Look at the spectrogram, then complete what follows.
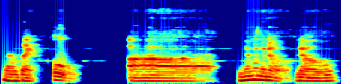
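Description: A soft-spoken man, talking reflectively as an interview guest, hesitant with many fillers and restarts. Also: medium pitch, steady tone, slow pace, muffled recording, faint music behind.

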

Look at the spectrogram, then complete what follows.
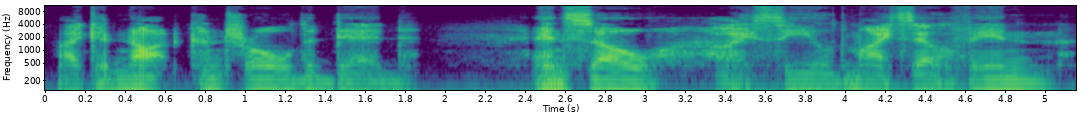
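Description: A man's voice: low voice, fairly even intonation, takes it slowly, breathy edge, heavily acted. A man voicing an ancient, gaunt, cursed goblin, a brooding and unrepentant former killer, in a dramatic reading of a fantasy tale. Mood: grim, boastful. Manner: brooding storyteller recounting dark deeds. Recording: dull lo-fi recording in echoey room.

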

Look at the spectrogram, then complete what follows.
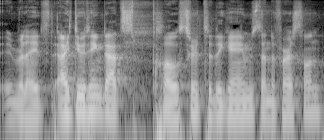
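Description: A man's voice: mid-range voice, fairly even intonation, brisk, clear, resonant tone. A man co-hosting a podcast, chatting casually and giving his take in an informal discussion. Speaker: podcast co-host. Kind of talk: casual film discussion chat.

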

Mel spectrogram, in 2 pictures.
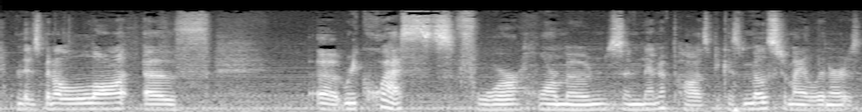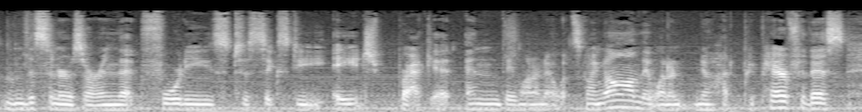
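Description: A woman's voice: deep voice, steady tone, moderate pace, background noise. An American woman in her fifties, a guest chatting enthusiastically in a podcast interview, often restarting her phrases. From United States. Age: 50s. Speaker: guest, gerontologist.

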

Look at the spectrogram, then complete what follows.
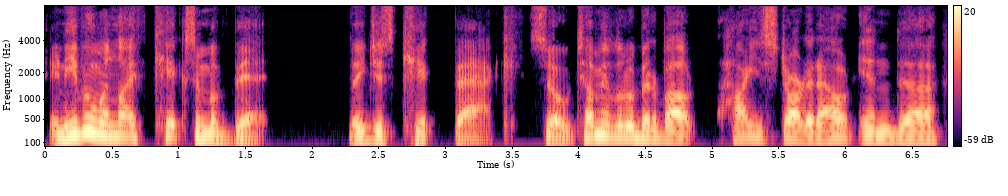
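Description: An American man hosts a podcast interview with enthusiastic, chatty warmth in his delivery. His voice sits at a middle pitch. The sound is very dry and close, with no room echo. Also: very animated, normal speed. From United States. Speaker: podcast host. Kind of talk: upbeat interview hosting.

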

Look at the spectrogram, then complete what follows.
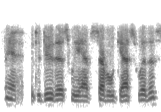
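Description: A man hosting a podcast with casual, somewhat halting introductions over an online voice call. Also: on the low side, flat delivery. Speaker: podcast host. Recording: muffled, phone-like voice-call audio.

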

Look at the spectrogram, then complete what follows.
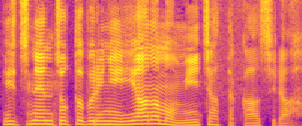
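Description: A woman's voice: medium pitch, expressive, a little fast, a bit bright, clear, resonant tone, lightly acted. A woman playing a haughty, flippant, hard-drinking young daughter who captains a ship in an anime-style voice drama. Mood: disgusted, sulky.

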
